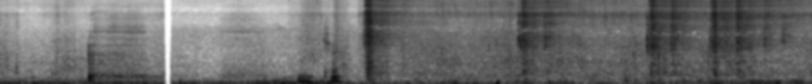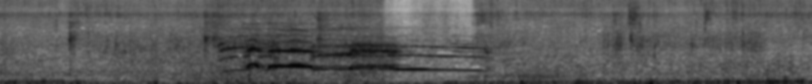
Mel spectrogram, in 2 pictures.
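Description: A rooster crows once, a single long crow of about three seconds that starts about ten seconds in. Before it come a few sharp clicks.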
